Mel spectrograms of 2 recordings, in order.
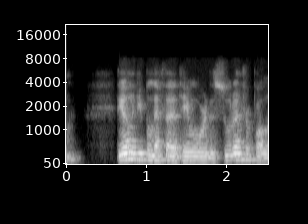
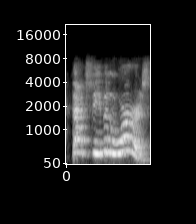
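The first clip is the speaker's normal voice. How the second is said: very high, loud indignation; outraged outburst; 7 dB louder, slower than usual. Acted. Decanonizer rebuking the narrator, outraged. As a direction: protest at the top of your range.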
